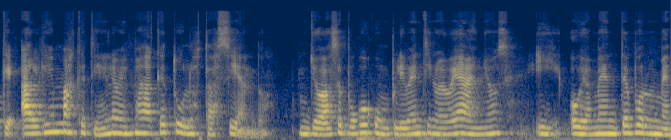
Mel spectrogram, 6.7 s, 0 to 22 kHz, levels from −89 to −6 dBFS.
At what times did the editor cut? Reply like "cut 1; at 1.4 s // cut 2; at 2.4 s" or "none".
cut 1; at 2.9 s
